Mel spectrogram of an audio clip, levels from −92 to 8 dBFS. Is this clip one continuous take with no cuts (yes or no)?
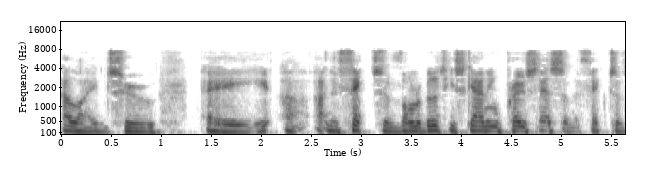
yes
